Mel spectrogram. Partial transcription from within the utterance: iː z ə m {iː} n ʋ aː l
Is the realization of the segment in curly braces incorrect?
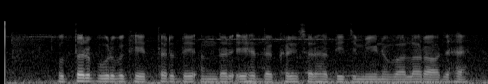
no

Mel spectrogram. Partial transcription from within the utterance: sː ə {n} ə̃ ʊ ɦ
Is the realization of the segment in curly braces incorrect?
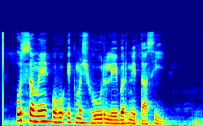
yes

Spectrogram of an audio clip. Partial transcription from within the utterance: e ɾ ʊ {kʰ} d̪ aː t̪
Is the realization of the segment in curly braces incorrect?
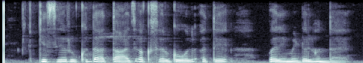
no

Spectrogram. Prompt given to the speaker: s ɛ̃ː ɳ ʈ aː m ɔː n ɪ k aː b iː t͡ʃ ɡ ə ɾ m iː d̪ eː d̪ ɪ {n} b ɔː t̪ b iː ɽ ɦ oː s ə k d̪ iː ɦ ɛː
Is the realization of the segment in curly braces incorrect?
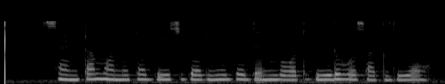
no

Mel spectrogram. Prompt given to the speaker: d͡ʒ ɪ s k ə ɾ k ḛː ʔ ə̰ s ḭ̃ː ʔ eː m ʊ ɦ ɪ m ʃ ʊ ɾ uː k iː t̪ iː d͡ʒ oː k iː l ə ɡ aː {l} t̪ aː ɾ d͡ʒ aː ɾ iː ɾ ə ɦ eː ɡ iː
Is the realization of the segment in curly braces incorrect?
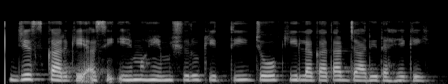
yes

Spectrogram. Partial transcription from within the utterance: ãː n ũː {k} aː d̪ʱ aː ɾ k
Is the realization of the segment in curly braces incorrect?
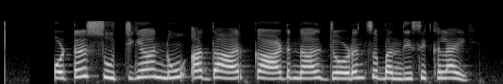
yes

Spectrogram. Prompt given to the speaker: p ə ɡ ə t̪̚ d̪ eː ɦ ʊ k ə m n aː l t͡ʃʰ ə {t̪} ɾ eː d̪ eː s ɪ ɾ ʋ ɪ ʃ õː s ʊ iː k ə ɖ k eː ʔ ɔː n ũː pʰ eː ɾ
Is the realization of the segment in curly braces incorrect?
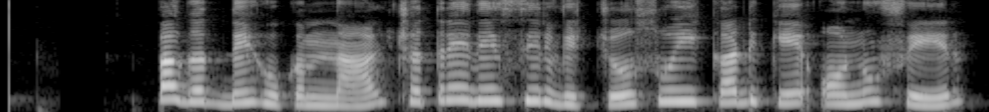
no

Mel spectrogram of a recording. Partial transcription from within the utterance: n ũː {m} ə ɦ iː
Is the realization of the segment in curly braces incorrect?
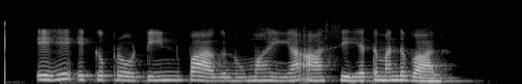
no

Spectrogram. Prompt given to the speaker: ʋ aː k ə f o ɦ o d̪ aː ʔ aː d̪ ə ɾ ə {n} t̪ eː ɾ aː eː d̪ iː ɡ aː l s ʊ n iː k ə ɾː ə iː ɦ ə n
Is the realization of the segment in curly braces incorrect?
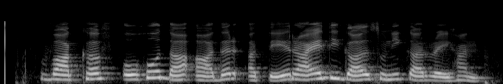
yes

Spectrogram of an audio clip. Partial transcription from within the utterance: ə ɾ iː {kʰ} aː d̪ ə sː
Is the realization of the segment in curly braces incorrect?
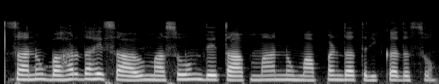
yes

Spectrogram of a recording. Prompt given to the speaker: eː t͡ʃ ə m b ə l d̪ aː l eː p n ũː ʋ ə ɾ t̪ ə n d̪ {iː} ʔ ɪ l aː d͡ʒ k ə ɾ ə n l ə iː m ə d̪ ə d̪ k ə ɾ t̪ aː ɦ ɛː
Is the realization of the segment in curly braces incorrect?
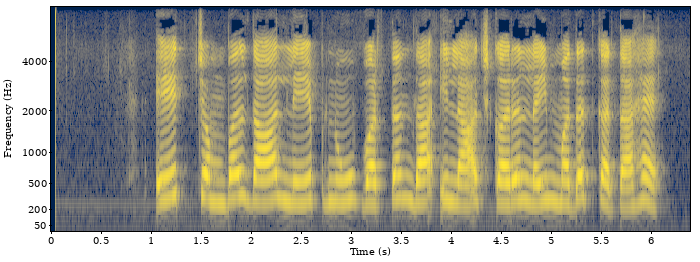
yes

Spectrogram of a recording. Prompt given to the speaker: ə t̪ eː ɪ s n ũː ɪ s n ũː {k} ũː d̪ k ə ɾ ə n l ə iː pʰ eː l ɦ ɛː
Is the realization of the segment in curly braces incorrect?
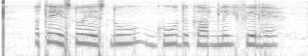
yes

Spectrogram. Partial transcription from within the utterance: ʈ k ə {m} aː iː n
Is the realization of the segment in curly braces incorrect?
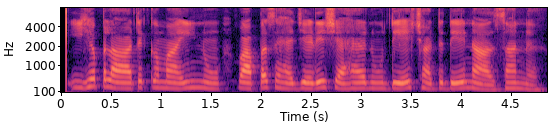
no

